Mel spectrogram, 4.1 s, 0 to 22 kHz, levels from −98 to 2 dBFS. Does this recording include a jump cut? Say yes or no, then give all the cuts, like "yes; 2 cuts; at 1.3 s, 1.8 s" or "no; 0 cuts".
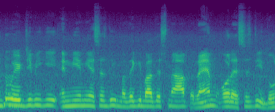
no; 0 cuts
